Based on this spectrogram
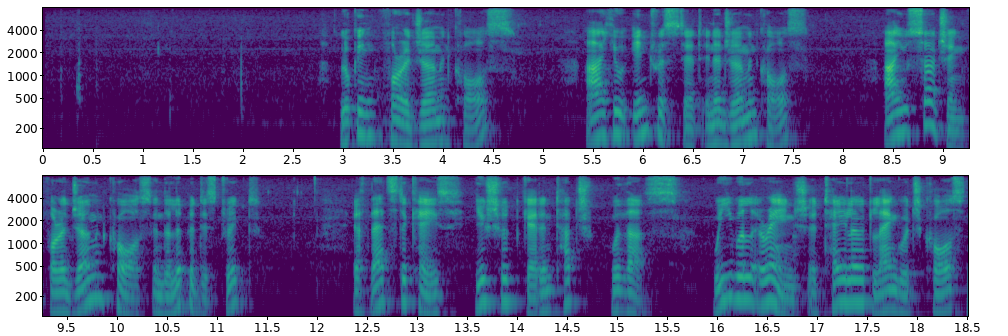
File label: Flyer english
